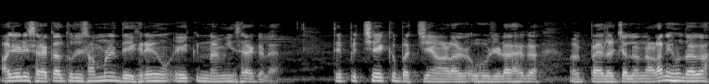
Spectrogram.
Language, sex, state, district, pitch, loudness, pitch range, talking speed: Punjabi, male, Punjab, Fazilka, 145 Hz, -17 LUFS, 135-160 Hz, 230 wpm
